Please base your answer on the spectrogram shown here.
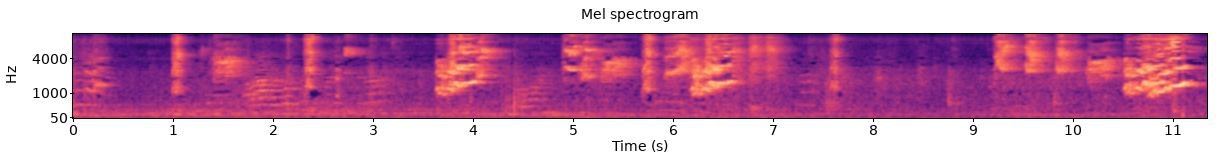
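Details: Ornate lorikeet, described as clever, producing short scratchy clicks at first, then loud grating squawks and shrill screeches in irregular clusters, with quiet gaps between the bursts.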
